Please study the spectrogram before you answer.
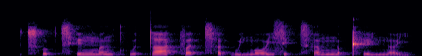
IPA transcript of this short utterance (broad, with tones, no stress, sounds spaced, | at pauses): t͡sʰ ʊ˨˥ k̚ t͡sʰ ɪ˥ ŋ m ɐ˨ ŋ kʷʰ ɐ˧ t̚ t̪ aː˥ k̚ f ɐ˥ t̚ t͡sʰ ɐ˨˥ k̚ uː˨˩ j ŋ ɔː˨ j s ɪ˨ k̚ t͡sʰ ɐ˨˧ m ŋ ɐ˧ p̚ kʰ e˨ j ŋ ɐ˨˩ j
